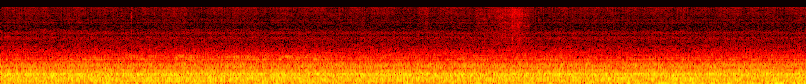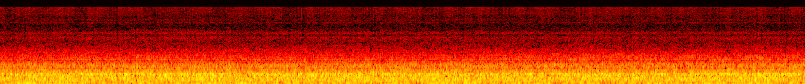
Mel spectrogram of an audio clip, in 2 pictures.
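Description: Steady low outdoor rumble with no distinct events, picked up by an open-air nest-cam microphone.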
